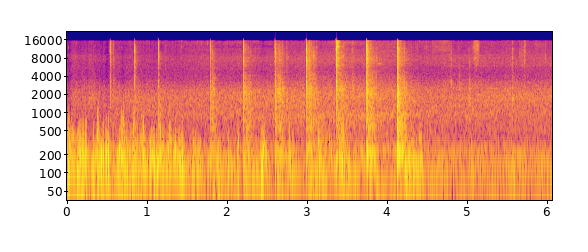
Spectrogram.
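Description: Claw hammer tapping in the pins of a small nameplate on a timber gate board: about ten sharp knocks at an uneven pace of two or three a second, stopping just after four seconds in.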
